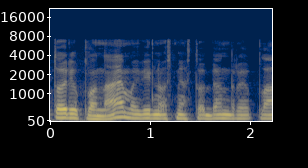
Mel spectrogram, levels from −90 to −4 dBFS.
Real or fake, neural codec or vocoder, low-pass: real; none; 7.2 kHz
